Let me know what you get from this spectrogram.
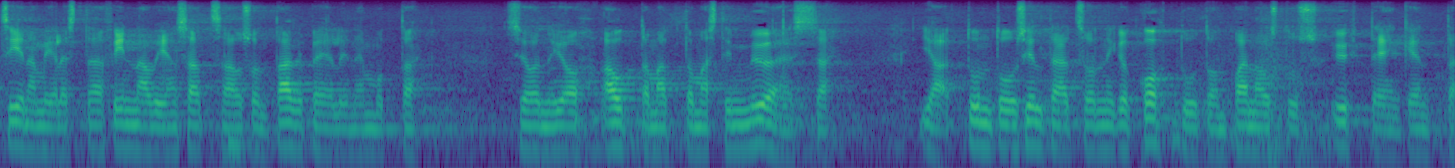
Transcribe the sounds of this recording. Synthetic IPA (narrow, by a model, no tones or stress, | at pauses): siːnæmielest̪æːfinːɑʋiensɑt̪sɑusont̪ɑrpeːlːˑinemmut̪ːɑ | seonjoɑut̪ːɑmɑt̪ːomɑst̪immyøhæsːæ | jɑ̰t̪unt̪uːsilt̪æet̪seonniːkøkoht̪uːt̪ompɑnost̪usyht̪eːŋkent̪ːɑ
